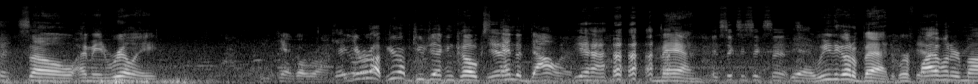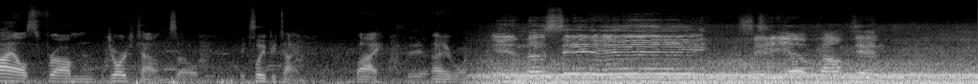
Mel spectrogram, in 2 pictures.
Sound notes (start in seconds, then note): 6.0 laughs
